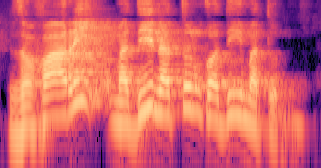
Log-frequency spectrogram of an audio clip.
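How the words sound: The first word ends with an i vowel. This follows the Hijazi and majority Banu Tamim dialects. "Kalau akhirnya ro sama seperti Hijazin, mabni alal kasr"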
